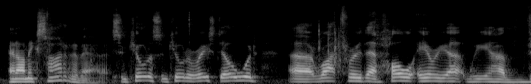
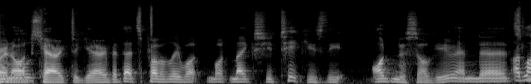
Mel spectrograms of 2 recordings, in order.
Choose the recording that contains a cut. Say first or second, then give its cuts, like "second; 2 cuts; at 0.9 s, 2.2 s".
first; 1 cut; at 1.1 s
